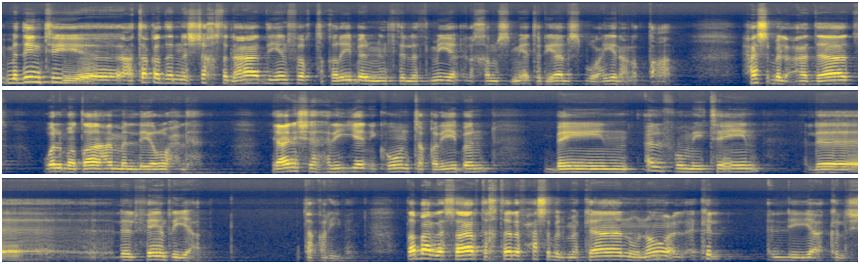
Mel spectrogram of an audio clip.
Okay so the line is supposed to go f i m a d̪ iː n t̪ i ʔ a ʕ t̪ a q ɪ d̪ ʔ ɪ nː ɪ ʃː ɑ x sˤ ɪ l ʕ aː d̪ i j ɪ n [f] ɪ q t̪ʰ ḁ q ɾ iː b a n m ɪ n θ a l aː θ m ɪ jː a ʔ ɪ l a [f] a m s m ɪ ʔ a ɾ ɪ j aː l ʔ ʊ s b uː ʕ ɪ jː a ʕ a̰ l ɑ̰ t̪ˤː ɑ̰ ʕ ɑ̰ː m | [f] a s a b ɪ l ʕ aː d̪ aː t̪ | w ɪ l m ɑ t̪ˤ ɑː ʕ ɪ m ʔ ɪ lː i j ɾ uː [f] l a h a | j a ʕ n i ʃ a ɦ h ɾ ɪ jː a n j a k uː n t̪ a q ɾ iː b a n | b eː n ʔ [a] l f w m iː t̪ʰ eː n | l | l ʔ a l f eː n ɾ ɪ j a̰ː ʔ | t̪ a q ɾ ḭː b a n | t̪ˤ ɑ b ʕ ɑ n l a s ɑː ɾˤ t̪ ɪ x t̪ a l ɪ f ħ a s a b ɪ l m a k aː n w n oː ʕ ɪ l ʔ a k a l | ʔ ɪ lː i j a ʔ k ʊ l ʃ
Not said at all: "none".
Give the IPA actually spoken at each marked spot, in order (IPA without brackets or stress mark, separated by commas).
f, x, ħ, ħ, a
